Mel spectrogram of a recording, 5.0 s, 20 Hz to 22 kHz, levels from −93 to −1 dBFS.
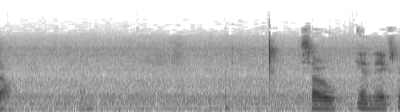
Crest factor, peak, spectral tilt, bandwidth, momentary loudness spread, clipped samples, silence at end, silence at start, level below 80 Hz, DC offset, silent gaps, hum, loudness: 32 dB; -2 dBFS; -3 dB/octave; 12 kHz; 14 LU; under 0.1%; 0 s; 0 s; -60 dBFS; under 0.1%; none; none; -31 LUFS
